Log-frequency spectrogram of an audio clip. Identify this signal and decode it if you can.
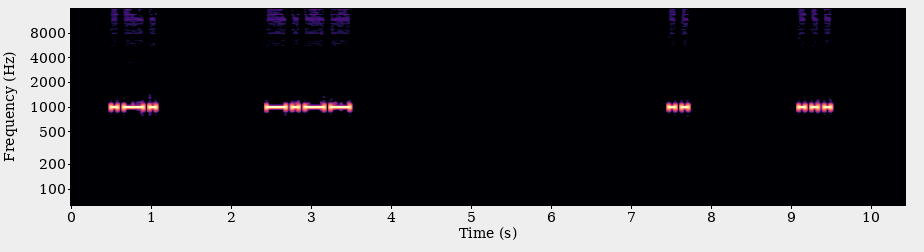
Morse code, heard as a keyed tone, about 15 wpm, spaced as for 5 wpm, 1000 Hz. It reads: RY IS
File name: qotdfiles / 5wpm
